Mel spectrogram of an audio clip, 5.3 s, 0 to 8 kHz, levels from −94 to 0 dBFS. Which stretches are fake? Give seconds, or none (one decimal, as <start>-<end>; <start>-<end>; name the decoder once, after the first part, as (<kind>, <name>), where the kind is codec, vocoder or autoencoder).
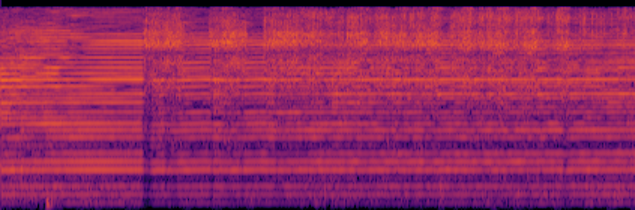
none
